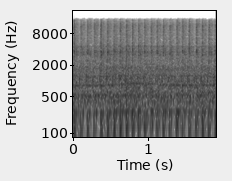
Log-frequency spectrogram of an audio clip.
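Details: 1969 Gravely 432 tractor, rebuilt original single-cylinder engine, after about half an hour running: crisp, even, steady fast firing, no knocks or misses; runs smoothly but dies out, fuel pump suspected.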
